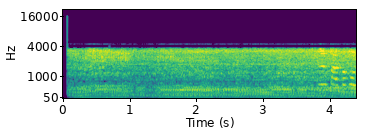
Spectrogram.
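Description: Honda Activa scooter engine running as it rides in and pulls up, heard through a CCTV camera's microphone. A voice starts just before the end.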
